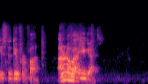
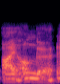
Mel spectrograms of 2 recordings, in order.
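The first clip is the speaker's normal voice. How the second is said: slow, low monster declaration; Sinistar; 4 semitones lower, slower than usual. Acted. Streamer quoting arcade villain, slow and low. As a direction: intone it slowly like a hungry game villain. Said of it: "was Sinistar".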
